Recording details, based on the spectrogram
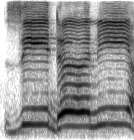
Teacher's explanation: pada dal tu bunyi de. Itu dipanggil sifatnya qalqalah dipanggil, ya. Qalqalah sugra. Ya, ya, sebab dal sukun, ya.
